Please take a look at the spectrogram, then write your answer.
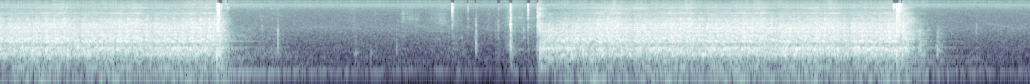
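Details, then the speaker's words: Chevrolet Camaro IROC-Z with newly installed fuel pump, in neutral: two bursts of steady starter cranking that never catch, no fuel pump hum heard; cranks but won't start. Owner suspects a bad fuel pump relay or home-made wiring. "and I still don't hear the fuel pump"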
